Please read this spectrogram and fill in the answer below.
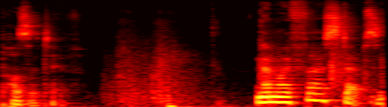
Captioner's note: stomping and clapping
